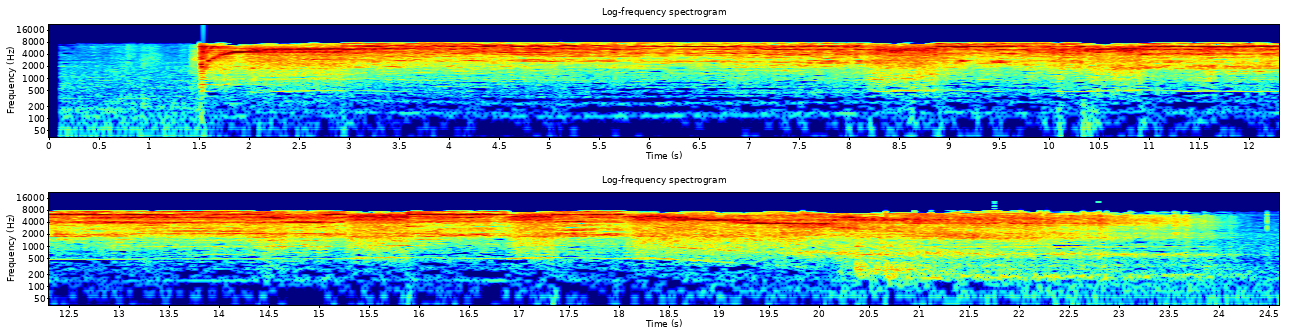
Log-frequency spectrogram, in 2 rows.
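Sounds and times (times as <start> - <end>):
angle grinder: 1.5 - 24.3.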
